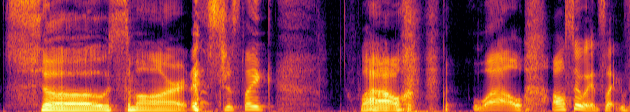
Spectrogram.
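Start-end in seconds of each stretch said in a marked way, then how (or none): 0.0-1.9 louder, slow put-on voice of a smug lead; smug lead's hammy boast; mock self-praise. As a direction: puff yourself up, slowly. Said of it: "And then to be like".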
